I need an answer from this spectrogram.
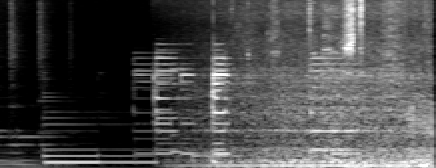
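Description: A car drives out of a village. A few sustained electronic tones come first, then a broad engine and road rumble builds and grows steadily louder.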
